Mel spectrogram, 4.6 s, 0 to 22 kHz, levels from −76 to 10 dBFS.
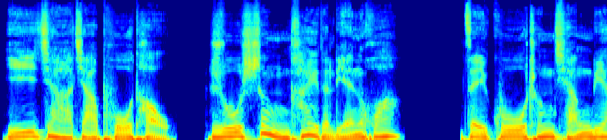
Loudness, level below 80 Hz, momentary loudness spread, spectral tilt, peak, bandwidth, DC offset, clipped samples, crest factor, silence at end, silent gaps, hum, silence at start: -14 LUFS; -20 dBFS; 6 LU; -5.5 dB/octave; -4 dBFS; over 20 kHz; under 0.1%; under 0.1%; 10 dB; 0 s; 1.33-1.52 s, 3.04-3.44 s; none; 0 s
